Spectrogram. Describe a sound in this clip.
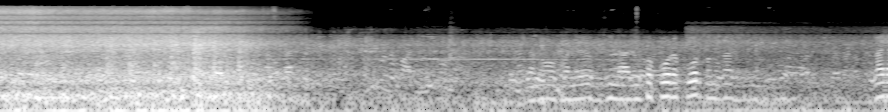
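A diesel locomotive engine rumbles steadily as it approaches.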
